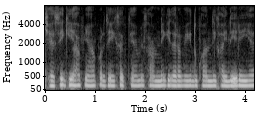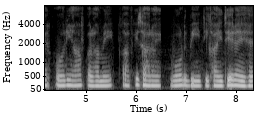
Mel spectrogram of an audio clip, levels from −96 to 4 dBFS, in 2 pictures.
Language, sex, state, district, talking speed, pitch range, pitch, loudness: Hindi, female, Uttar Pradesh, Muzaffarnagar, 215 wpm, 170-180 Hz, 175 Hz, -25 LUFS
